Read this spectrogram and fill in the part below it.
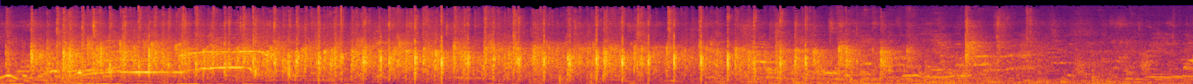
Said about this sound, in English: Let's have another round of applause for these kids.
